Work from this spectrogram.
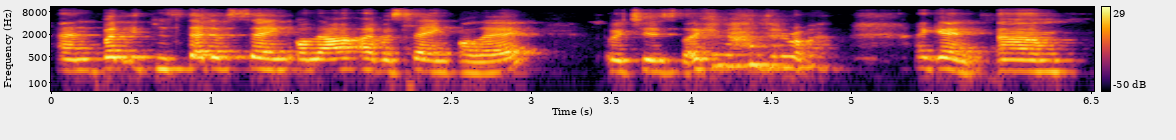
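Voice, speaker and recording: A woman's voice: mid-range voice, measured pace, fairly bright tone. Latvian lady chatting in an interview, laughs a lot, trips over her words, roomy echo. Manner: chatty, laughs often, many restarts. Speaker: guest, relocation service founder. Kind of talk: casual interview chat.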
